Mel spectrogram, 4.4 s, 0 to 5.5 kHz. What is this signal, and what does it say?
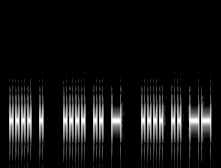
Morse code, heard as a keyed tone, about 20 wpm, 600 Hz. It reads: HE HIT HIM
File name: the old man and the sea part 2 20wpm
